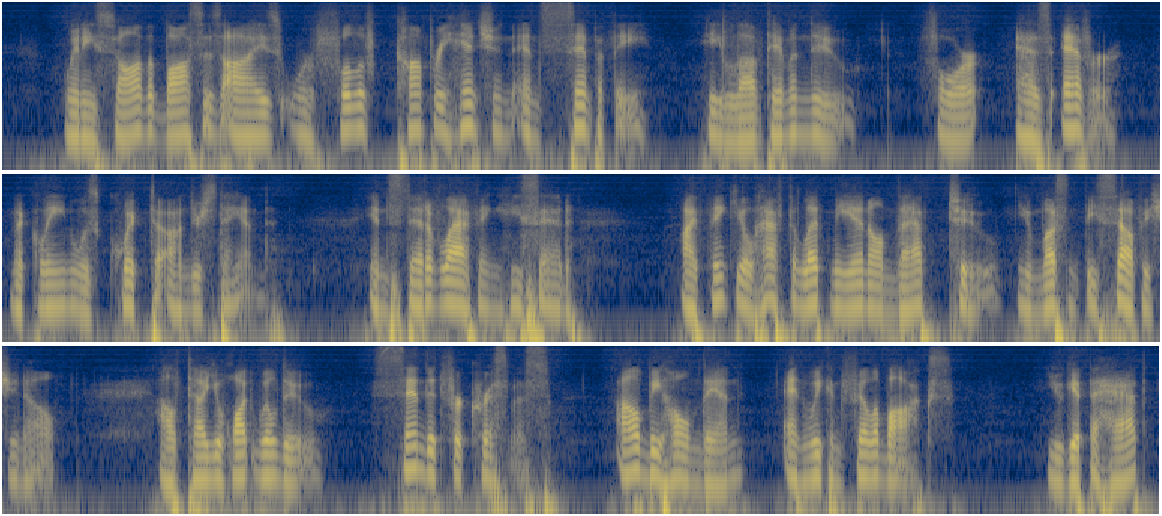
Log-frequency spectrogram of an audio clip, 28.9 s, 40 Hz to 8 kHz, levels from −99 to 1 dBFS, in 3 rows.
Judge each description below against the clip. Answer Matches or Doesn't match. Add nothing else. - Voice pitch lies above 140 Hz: Doesn't match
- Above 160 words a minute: Doesn't match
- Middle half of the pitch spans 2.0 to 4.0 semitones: Matches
